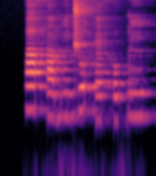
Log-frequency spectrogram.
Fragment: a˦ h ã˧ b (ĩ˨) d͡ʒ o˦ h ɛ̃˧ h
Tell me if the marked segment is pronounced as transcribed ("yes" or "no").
no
